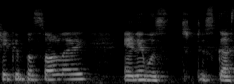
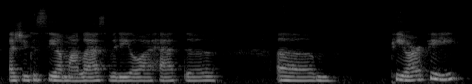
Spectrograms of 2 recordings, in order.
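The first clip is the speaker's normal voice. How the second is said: ordinary talk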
